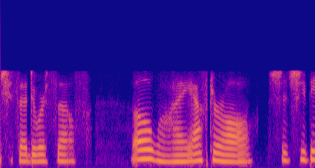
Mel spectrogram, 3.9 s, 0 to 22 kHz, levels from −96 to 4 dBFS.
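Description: At 0.80 to 0.93 s the speech drags out and fades briefly, and at 3.06 to 3.10 s there is a shorter dip. These are lost AMR speech frames in the narrowband call audio, about 40 ms and 20 ms of missing data. The decoder filled each gap by repeating the last good settings at falling level.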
